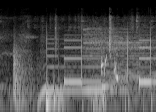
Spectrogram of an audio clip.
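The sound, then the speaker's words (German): The Skype ringtone melody plays from a phone as a jingle, a series of bright, bouncy tonal notes with a rising swoop, sounding clear and fairly loud with no talking over it. “Wir skypen nämlich immer. Deswegen die Skype-Melodie.”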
